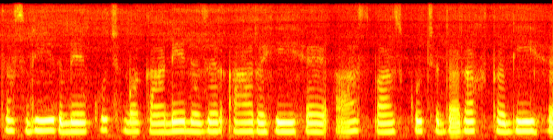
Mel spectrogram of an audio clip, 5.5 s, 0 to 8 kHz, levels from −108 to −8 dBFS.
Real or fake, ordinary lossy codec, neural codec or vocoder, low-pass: real; MP3, 64 kbps; none; 7.2 kHz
